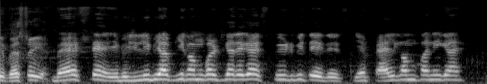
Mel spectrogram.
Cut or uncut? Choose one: cut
